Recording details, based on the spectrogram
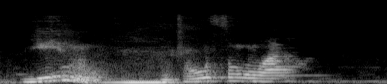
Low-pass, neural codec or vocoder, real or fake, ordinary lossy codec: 10.8 kHz; codec, 44.1 kHz, 2.6 kbps, DAC; fake; AAC, 64 kbps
